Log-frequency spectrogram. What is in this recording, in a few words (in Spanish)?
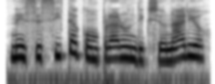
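necesita Comprar Diccionario, spanish, female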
